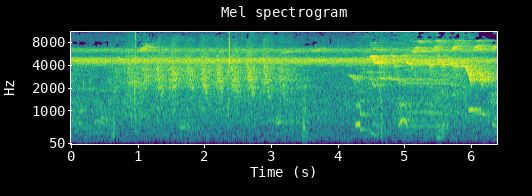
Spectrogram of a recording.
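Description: Forest insects droning steadily at a high pitch, with a rapid pulsing chirp between about one and three seconds in. Short wavering calls rise and fall over the drone in the second half.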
